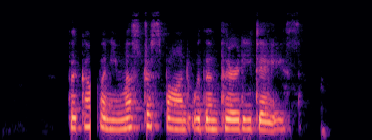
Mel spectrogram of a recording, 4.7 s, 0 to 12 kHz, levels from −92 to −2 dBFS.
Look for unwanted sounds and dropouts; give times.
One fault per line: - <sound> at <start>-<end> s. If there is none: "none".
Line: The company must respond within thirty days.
- dropout at 1.1-1.2 s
